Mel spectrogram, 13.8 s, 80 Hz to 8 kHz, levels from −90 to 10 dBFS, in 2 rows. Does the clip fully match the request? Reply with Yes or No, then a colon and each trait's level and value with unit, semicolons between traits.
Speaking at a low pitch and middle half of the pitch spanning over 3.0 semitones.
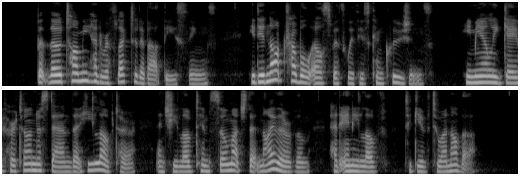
No: high, 195 Hz; average, 3.8 semitones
